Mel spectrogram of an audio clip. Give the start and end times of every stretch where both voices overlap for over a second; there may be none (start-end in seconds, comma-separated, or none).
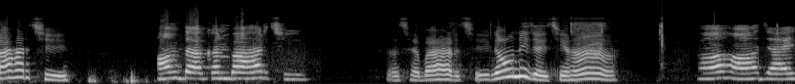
none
